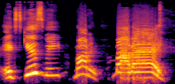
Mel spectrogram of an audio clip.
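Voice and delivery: put-on impatient child. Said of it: "he's like".

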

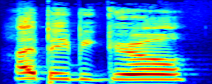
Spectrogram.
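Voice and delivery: put-on high, bright bye-bye to a baby; dad singing bye-bye to his baby girl; sing-song baby talk. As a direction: coo it to your daughter like a dad. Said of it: "and, like".

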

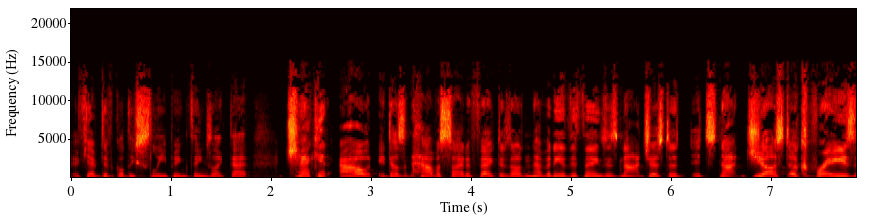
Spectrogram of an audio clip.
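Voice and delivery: podcast sponsor read. Acted.

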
